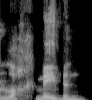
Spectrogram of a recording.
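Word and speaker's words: Lochmaben: The cottage I found was near Loch Maben. That's how the locals pronounce it.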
